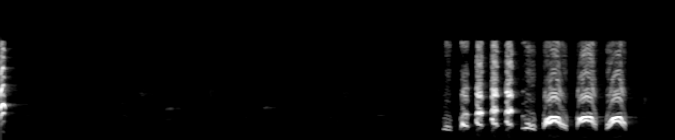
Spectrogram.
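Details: Orange-headed thrush, a caged songbird kept to lure other birds into singing, gives a late burst of about ten quick, sharp chirped notes near four kilohertz after a long silence.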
